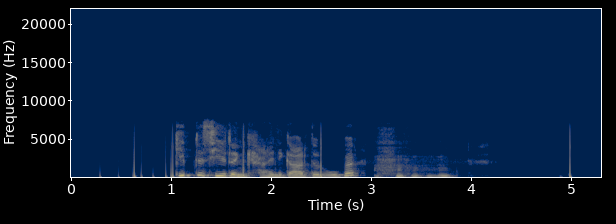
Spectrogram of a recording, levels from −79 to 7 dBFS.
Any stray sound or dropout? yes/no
yes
